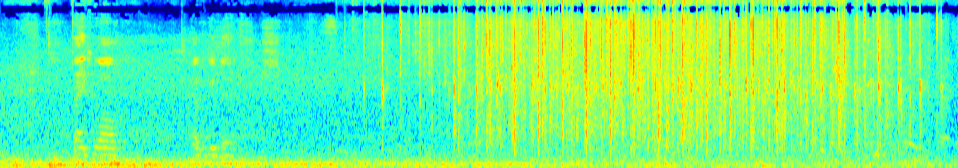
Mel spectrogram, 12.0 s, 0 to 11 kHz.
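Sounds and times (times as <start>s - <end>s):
low steady rumble: 0.0s - 11.9s
scattered applause: 4.5s - 11.9s.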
